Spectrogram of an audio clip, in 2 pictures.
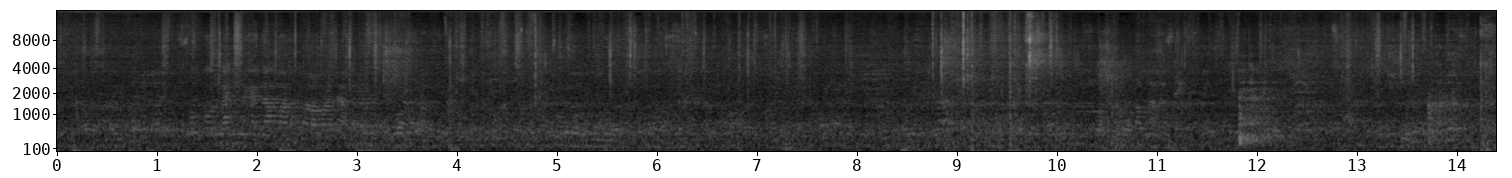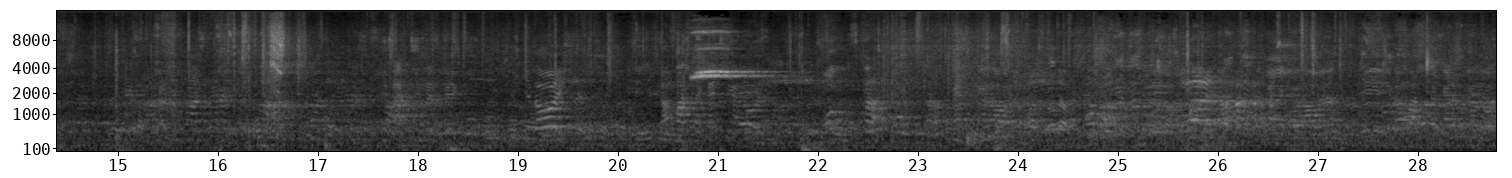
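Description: Wrestlers' feet thud and shuffle on a mat.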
